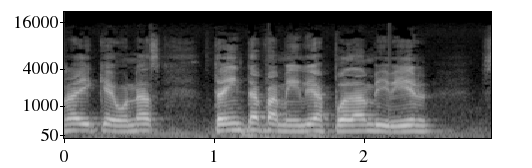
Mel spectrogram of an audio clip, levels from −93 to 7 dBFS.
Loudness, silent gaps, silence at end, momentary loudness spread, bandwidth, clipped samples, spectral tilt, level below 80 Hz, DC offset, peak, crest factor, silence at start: -21 LUFS; none; 0 s; 6 LU; 14 kHz; under 0.1%; -5 dB/octave; -46 dBFS; under 0.1%; -4 dBFS; 18 dB; 0 s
